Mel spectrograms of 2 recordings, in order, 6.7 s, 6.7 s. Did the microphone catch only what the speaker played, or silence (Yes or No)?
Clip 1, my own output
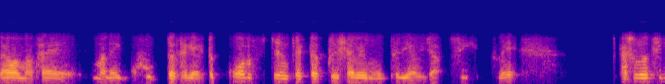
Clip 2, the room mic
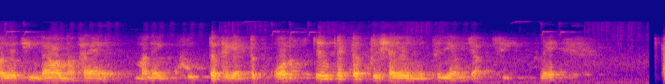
Yes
